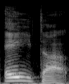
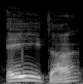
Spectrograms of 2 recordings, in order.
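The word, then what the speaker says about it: ήτα: Eita. Lailon es la e breve. Ésilon. En cambio, la eita es la e larga como en reino, ¿vale?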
